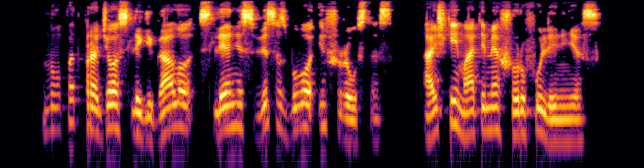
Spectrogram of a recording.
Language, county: Lithuanian, Alytus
